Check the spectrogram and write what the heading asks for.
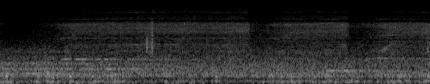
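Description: Distant steady whine of a model boat's small electric motors running at speed, under gusty wind buffeting the microphone.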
